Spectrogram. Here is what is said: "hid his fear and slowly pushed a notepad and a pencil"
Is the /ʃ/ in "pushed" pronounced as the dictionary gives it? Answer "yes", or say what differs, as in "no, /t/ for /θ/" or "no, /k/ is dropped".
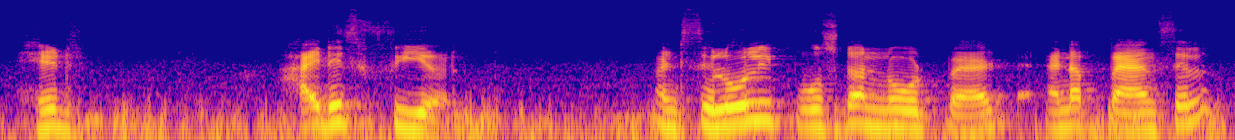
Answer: no, /s/ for /ʃ/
